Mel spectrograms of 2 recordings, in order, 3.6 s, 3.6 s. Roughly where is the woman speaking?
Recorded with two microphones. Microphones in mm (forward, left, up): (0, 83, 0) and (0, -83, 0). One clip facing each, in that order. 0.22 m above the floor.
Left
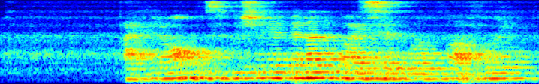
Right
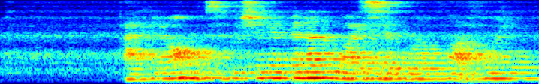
Centre.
